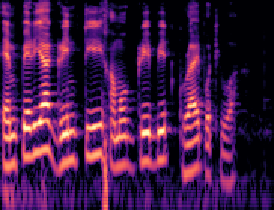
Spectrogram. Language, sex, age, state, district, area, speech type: Assamese, male, 30-45, Assam, Jorhat, urban, read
